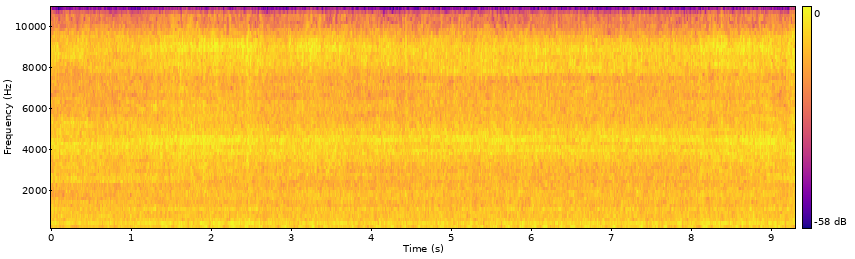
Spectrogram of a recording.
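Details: Bachmann Dash 9 model locomotive running on rollers, rear motor misaligned in its housing with poor contact-strip contact: steady dense grinding growl with no letup, more of a growl than the front motor block; fixed by reseating the motors on the contacts.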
